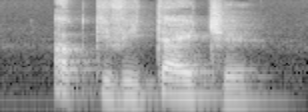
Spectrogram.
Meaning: diminutive of activiteit
- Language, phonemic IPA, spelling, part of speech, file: Dutch, /ɑktiviˈtɛɪcə/, activiteitje, noun, Nl-activiteitje.ogg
